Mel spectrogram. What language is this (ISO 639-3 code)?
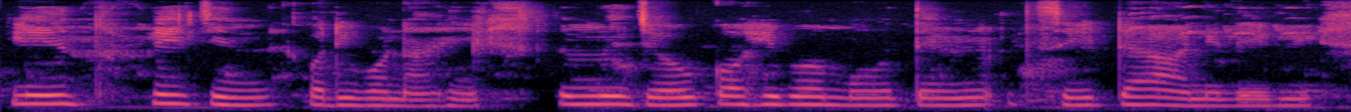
ori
